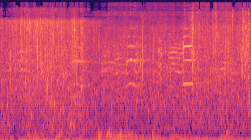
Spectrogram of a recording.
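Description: Sea kayak paddled through a sea cave, with splashing paddle strokes and water sloshing under a steady echoing wash of surf, plus faint high bird-like calls.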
